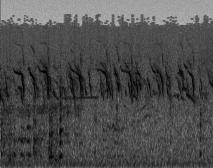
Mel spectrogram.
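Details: Farmed Silkie chickens heard at a distance, many birds producing a steady stream of thin, high, down-sweeping peeps, roughly a hundred per minute, over soft background noise.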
